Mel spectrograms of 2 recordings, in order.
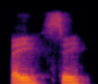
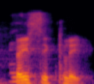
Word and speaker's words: basically: Basically. Four syllables. Basically. Basically. Yeah. If in fact it reduces to three.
